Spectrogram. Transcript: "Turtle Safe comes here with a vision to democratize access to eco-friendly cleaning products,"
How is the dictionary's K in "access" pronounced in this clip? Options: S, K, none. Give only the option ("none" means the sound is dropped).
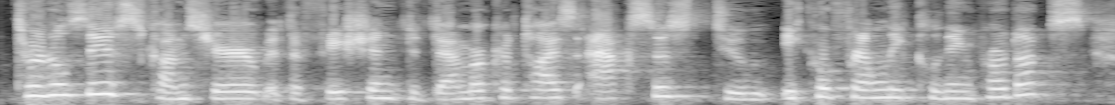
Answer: K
